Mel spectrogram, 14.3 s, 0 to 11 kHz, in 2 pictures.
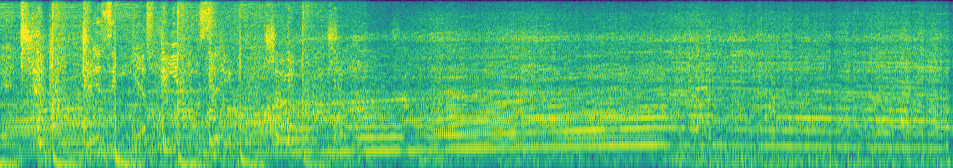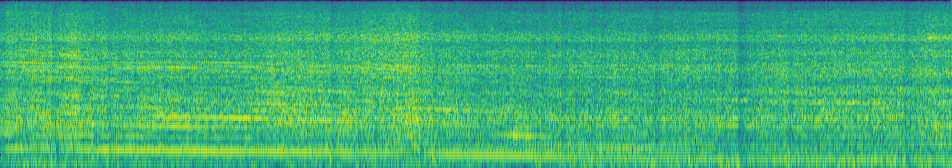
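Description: Suzuki GSX-R 1000 K3's inline-four engine heard from on board at speed. Its pitch rises for about five seconds under acceleration, then falls slowly as the bike slows for a corner, and settles to a lower steady note near the end.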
